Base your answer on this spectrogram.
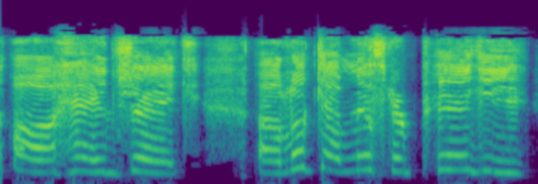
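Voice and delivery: high, silly mock girl voice; imitating a childish girl; mocking girly voice. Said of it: "it was just like".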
